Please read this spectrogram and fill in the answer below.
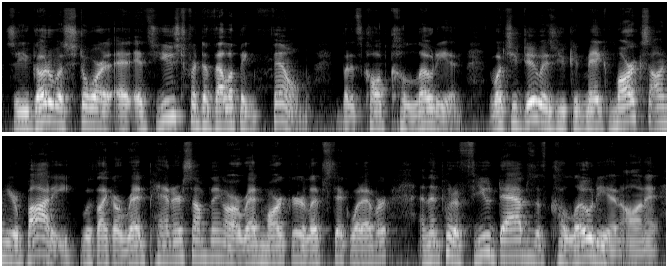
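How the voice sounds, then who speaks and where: A man's voice: mid-range voice, brisk, hardly any pauses, fairly bright tone. A man in his thirties hosting a livestream, chatting casually with viewers in a rambling, laid-back way. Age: 30s. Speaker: livestream host.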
